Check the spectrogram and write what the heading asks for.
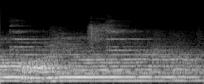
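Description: A man chanting a Sanskrit hymn, holding one long steady note with a slight change of vowel about a second in.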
